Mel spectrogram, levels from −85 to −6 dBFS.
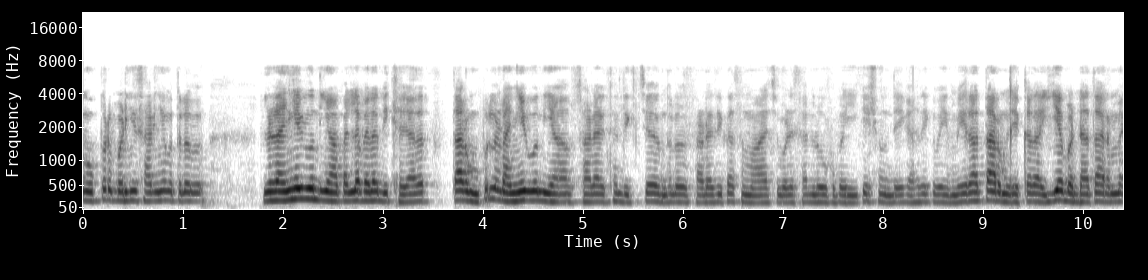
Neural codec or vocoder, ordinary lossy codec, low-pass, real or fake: codec, 16 kHz in and 24 kHz out, 2.2 kbps, FireRedTTS-2 codec; AAC, 32 kbps; 7.2 kHz; fake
